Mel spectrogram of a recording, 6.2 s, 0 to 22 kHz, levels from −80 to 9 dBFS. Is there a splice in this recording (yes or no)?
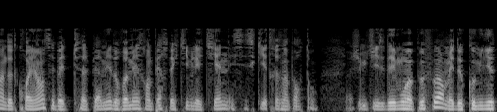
yes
